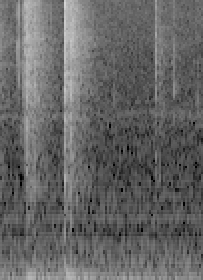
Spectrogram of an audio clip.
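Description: Two computer keyboard keystrokes in the first second, then faint room tone.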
